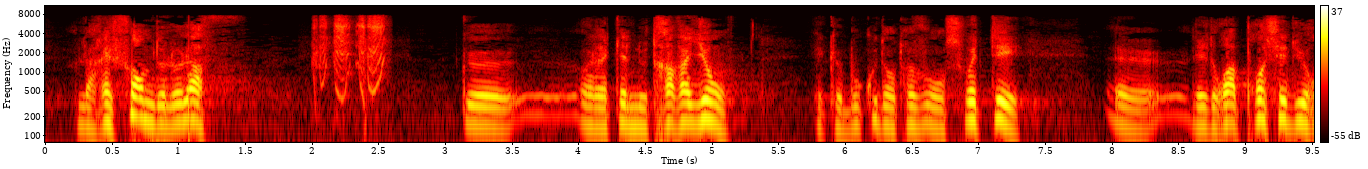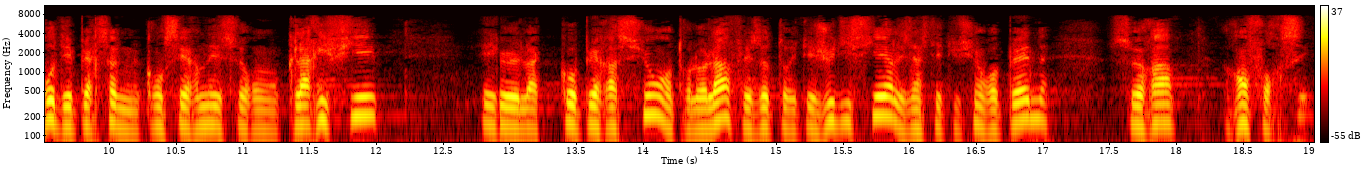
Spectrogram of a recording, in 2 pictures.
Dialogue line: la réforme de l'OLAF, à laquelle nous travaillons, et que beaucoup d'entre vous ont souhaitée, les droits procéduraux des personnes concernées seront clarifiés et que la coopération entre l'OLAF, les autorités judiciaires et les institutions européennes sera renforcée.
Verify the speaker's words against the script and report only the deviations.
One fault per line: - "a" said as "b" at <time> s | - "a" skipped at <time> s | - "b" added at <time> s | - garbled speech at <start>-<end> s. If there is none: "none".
- "que" skipped at 12.9 s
